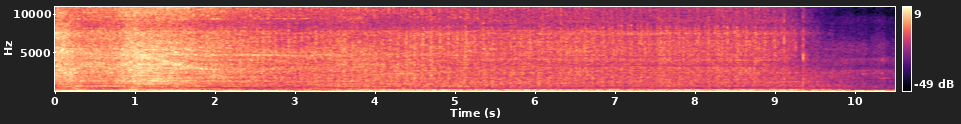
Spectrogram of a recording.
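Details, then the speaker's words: Foxbody Mustang project car V8 with a freshly installed drivetrain and off-road H-pipe exhaust, first fire-up: a few rev blips then a deep, steady, even idle burble, no misses; burning residue off the exhaust manifolds, clutch fan not connected, timing not yet set. "Doesn't sound too bad. Gonna let some of that stuff burn off of the exhaust manifolds there."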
